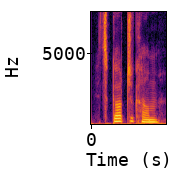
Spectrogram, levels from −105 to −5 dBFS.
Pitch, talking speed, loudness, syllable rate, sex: 180 Hz, 255 wpm, -17 LUFS, 5.6 syllables/s, female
